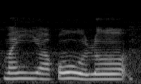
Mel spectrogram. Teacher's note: Nun mati bertemu dengan ya. Di situ pada huruf ya terdapat tasydid yang berfungsi untuk mendengungkan huruf dari nun bertemu dengan ya. Jadi didengungkan gitu, may yaqulu. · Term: idgham bi gunnah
